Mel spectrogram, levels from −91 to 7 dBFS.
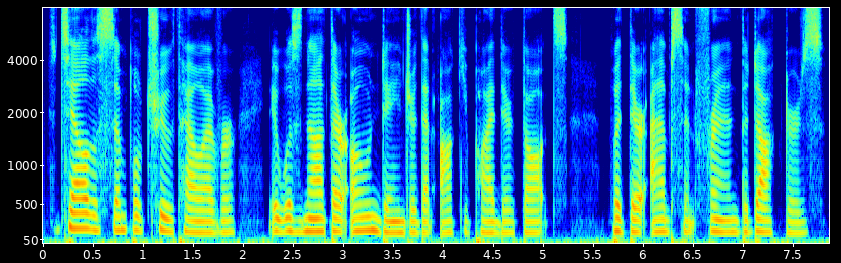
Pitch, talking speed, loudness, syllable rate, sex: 155 Hz, 170 wpm, -21 LUFS, 4.3 syllables/s, female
